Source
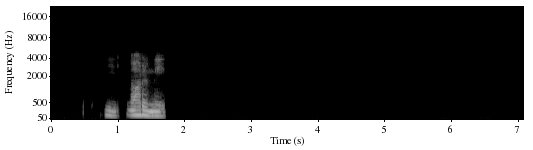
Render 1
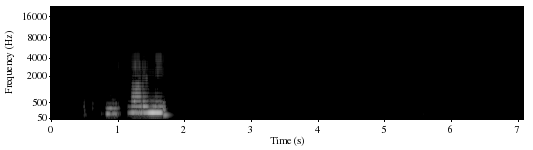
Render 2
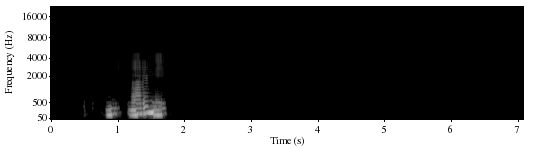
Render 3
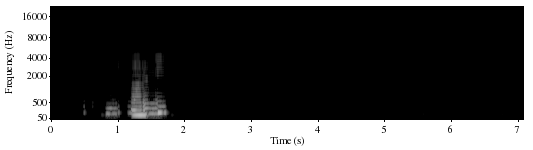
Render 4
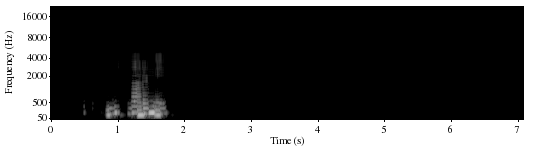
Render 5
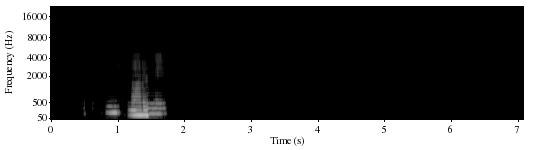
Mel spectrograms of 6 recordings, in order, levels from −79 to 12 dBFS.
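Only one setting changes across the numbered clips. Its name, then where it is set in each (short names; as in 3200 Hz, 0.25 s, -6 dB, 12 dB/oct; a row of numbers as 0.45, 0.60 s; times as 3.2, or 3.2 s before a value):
arpeggiated vocoder, a note every: 555, 126, 198, 85, 357 ms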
